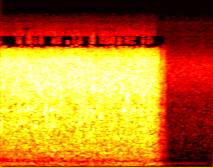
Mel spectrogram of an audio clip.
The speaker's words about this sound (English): It's a clear sky above the trees. Maybe we don't get... I was wrong. We get rain again.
